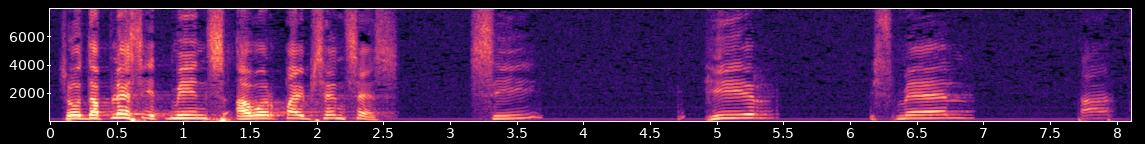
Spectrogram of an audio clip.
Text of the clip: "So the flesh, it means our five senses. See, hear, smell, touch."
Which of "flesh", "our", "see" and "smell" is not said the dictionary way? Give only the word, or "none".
flesh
